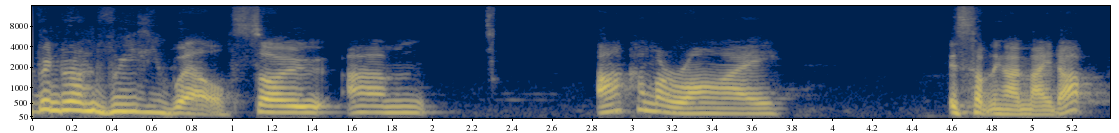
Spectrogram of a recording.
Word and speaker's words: Arca Morai: The name of the business, pronunciation-wise, is Arca Morai.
